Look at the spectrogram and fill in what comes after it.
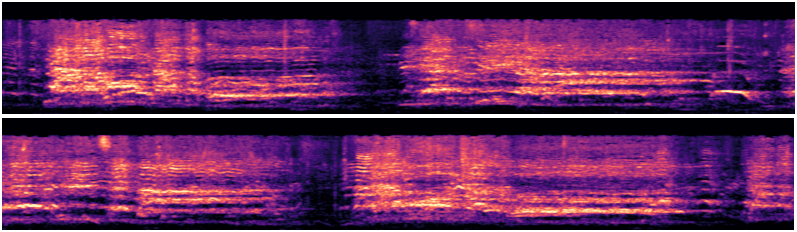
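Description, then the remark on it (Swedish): Sweden's women's national football team and fans, celebrating a World Cup bronze, chant loudly in unison a chant from Rydelapp, repeating the same rhythmic phrase several times with brief pauses between rounds. “Ja, nu, nu har, nu har eh, vår ramsa från Rydelapp eh, tagit sig hela vägen in i även damlandslaget då, Gusten.”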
